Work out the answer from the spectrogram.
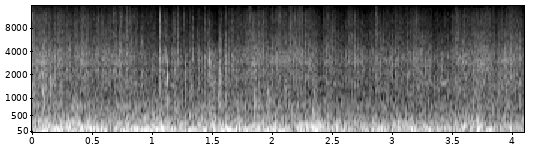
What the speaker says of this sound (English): it's really windy and rainy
